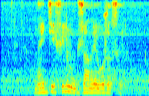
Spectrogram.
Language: Russian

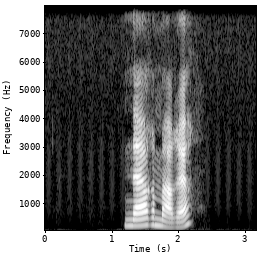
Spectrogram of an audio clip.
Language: Swedish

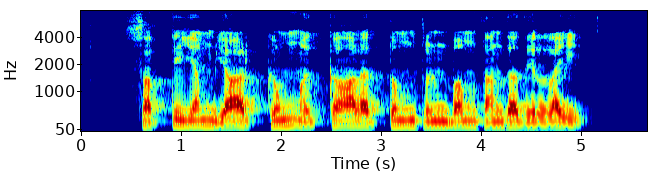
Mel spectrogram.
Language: Tamil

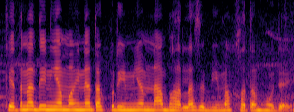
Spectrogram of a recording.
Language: Bhojpuri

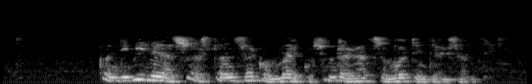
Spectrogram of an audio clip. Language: Italian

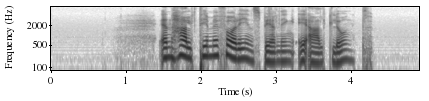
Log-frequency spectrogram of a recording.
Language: Swedish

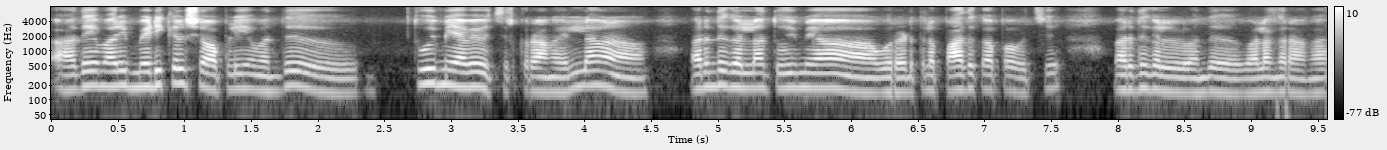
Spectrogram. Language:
Tamil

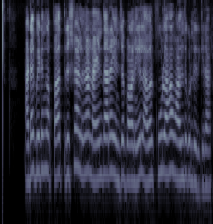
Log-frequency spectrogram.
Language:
Tamil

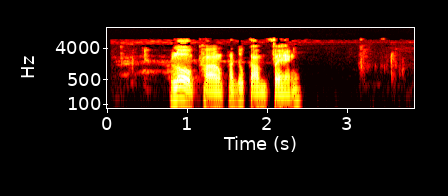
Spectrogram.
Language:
Thai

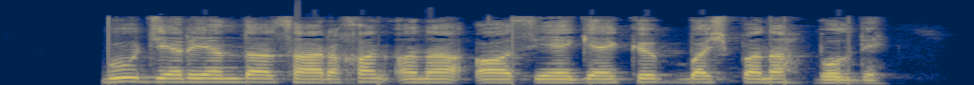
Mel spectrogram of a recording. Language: Uyghur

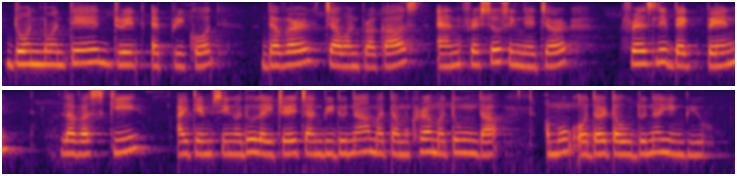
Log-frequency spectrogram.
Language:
Manipuri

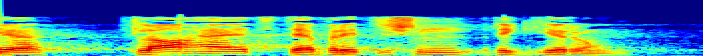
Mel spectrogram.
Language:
German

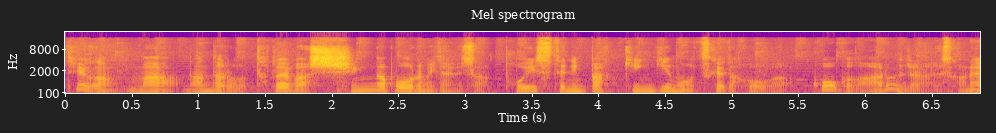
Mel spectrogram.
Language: Japanese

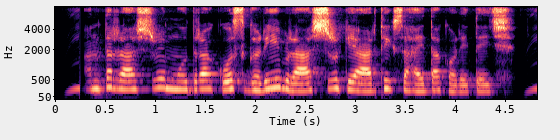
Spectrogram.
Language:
Maithili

